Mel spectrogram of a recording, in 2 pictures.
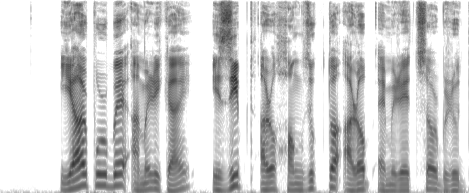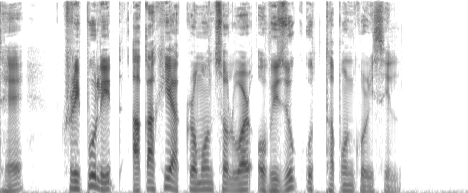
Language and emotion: Assamese, neutral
